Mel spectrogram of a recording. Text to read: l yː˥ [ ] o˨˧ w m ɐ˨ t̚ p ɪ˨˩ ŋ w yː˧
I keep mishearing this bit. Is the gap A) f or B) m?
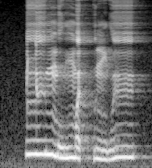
B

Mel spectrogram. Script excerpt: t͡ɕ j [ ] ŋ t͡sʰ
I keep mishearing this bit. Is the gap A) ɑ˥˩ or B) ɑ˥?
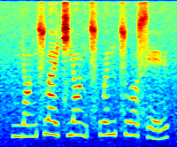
A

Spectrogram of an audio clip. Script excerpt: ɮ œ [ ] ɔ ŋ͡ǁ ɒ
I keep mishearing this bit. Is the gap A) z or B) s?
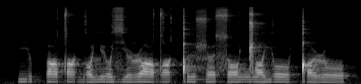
B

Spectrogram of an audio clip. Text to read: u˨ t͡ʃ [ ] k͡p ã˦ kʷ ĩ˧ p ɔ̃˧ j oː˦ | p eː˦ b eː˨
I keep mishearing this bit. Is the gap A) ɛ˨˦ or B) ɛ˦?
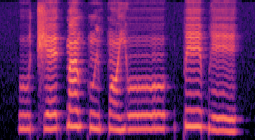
A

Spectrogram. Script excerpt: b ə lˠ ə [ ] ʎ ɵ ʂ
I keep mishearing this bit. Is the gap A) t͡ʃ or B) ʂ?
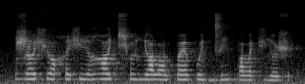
A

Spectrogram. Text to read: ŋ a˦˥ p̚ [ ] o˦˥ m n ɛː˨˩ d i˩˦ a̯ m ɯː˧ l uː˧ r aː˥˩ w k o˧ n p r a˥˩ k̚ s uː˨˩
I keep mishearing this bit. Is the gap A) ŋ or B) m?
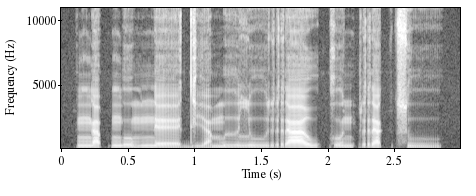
A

